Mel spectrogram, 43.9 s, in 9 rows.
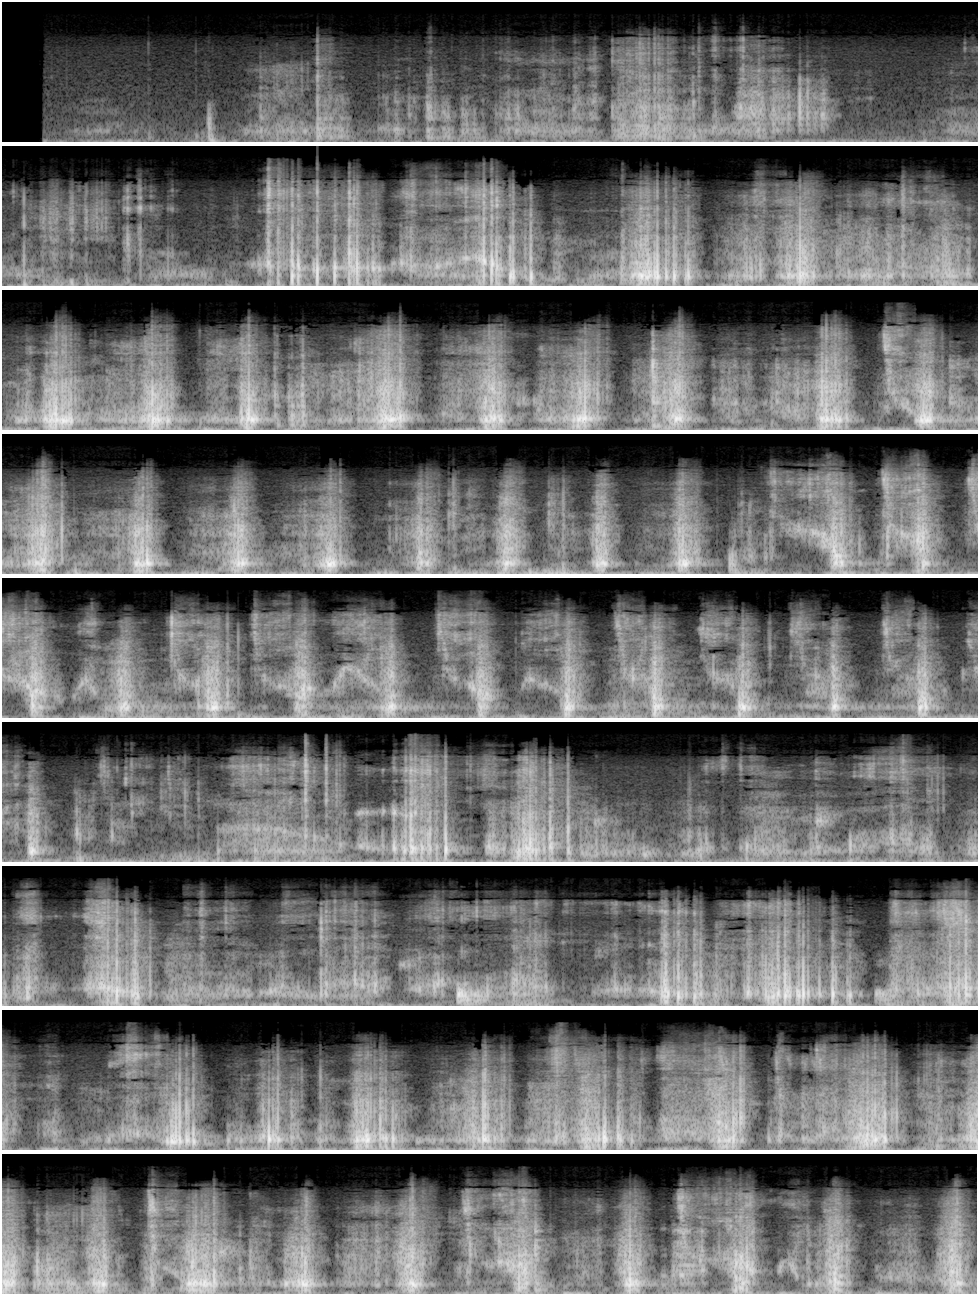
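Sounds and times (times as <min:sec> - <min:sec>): candy scraping on metal tray: 0:01.2 - 0:04.2
crunching hard candy: 0:01.2 - 0:43.9.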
